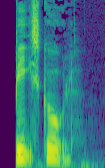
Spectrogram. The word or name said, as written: B-skål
